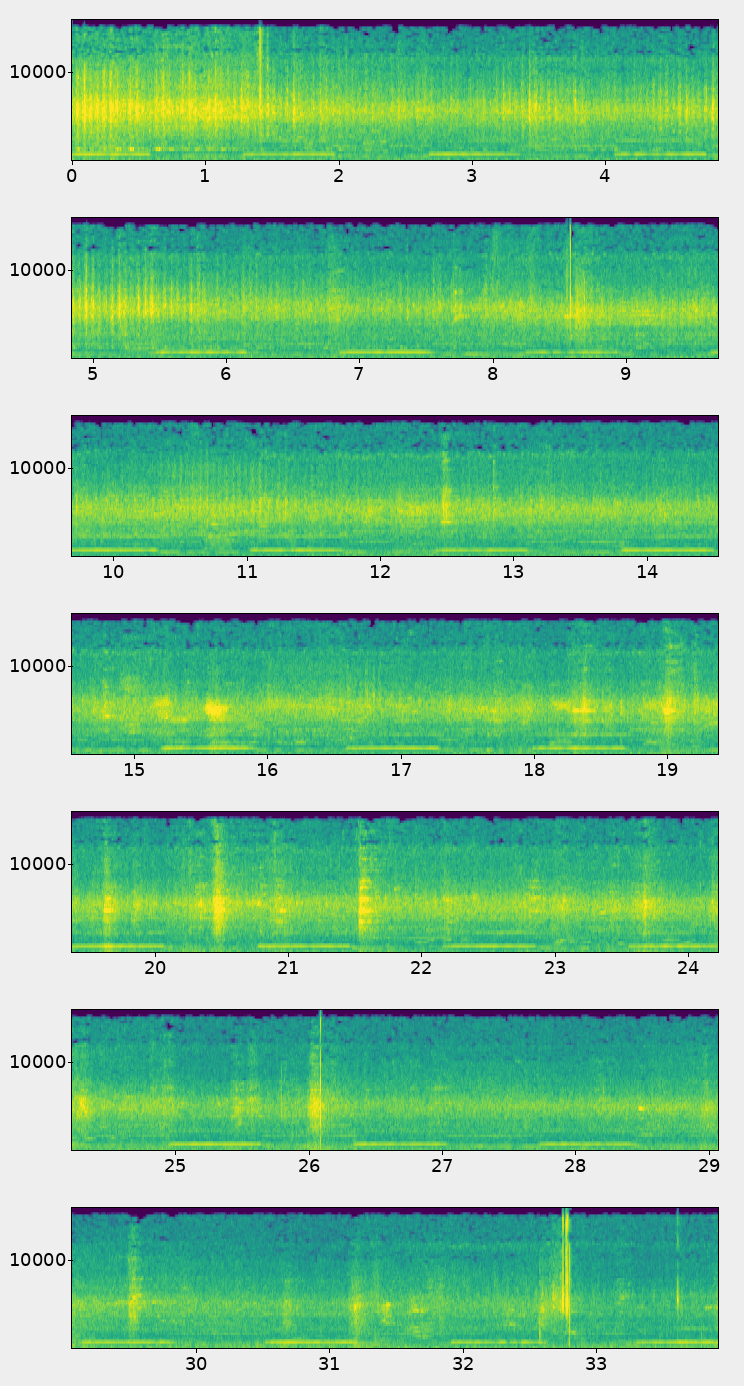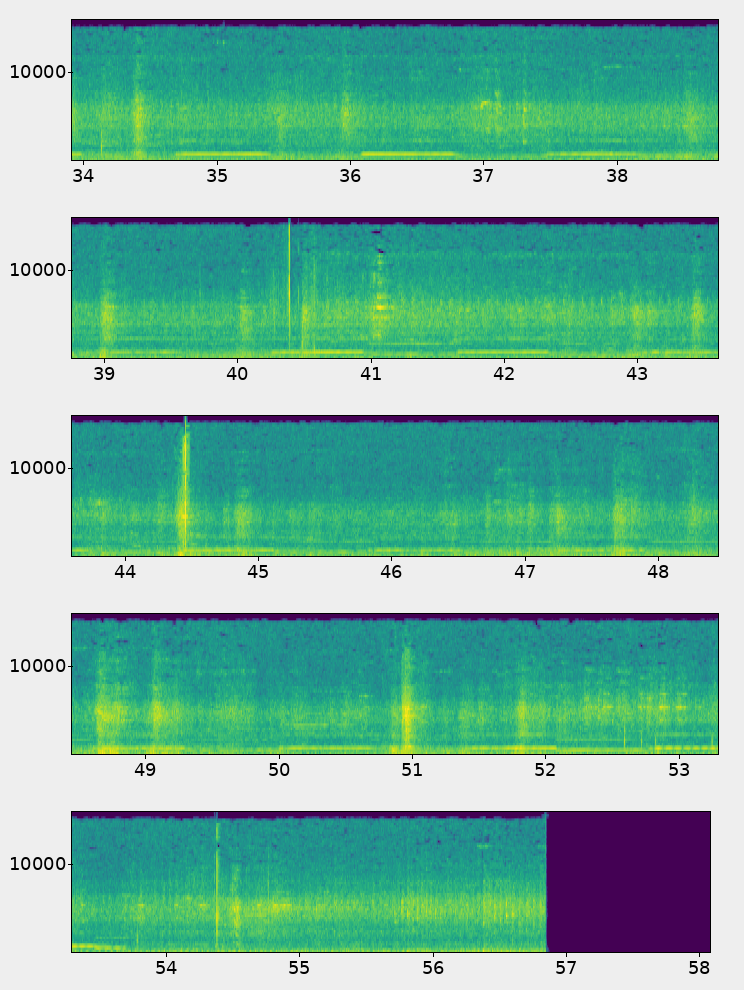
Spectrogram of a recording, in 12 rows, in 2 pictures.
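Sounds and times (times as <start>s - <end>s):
level crossing two-note alarm: 0.0s - 53.8s
train coaches rumbling: 0.0s - 56.8s
train wheel clack: 0.0s - 56.8s.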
